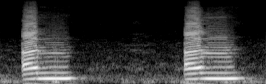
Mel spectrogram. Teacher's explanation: طرف لسان جب ثنایا علیہ, رباعی اور انیاب کے مسوڑوں کو لگے تو نون ادا ہوتا ہے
